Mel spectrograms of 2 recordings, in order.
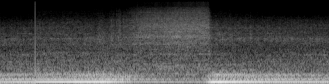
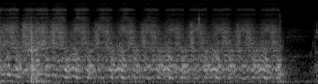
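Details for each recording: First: Garage-find Rover P6 3500 V8: deep even rumble rising and settling with the throttle, no puffing or ticking; exhaust not thought to be blowing, maybe slightly. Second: Garage-find Rover P6 3500 V8 cranking with a fuel line disconnected to check for flow: even starter churning about three seconds with no firing and no fuel coming out; crank no start from a blocked fuel supply.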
